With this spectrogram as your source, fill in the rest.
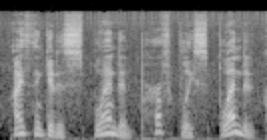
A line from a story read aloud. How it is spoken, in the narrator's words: cried Peter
